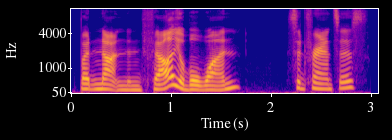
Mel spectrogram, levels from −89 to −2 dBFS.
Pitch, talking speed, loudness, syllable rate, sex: 200 Hz, 135 wpm, -19 LUFS, 5.0 syllables/s, female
